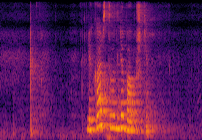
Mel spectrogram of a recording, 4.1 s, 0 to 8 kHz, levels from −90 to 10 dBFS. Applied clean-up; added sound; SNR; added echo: none; none; none; reverberation time 0.7 s.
